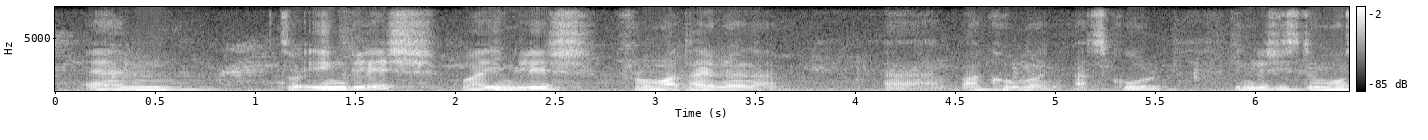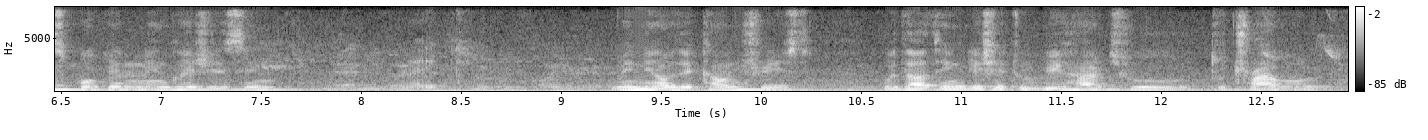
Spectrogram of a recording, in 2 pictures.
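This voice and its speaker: In a French accent, a man of medium pitch speaks at a moderate pace with fairly even intonation and long, frequent pauses. Background noise is noticeable, and the room echo is audible. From Tahiti. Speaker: university student. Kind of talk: interview. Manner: halting, frequent repetitions.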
